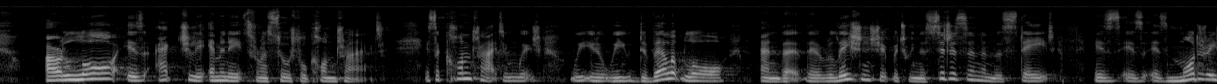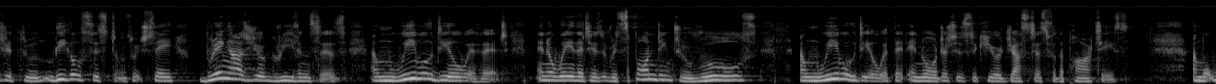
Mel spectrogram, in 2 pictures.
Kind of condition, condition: setting, live audience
